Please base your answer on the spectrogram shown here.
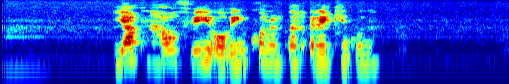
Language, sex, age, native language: Icelandic, female, 50-59, Icelandic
